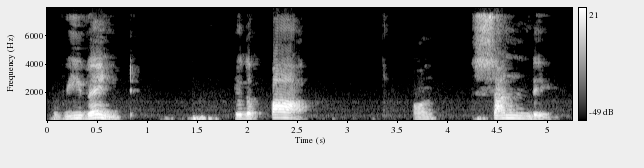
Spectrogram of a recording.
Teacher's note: Notice how we glide over to the and on while emphasizing went, park, and Sunday. This contrast produces the natural cadence of English. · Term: stress time language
